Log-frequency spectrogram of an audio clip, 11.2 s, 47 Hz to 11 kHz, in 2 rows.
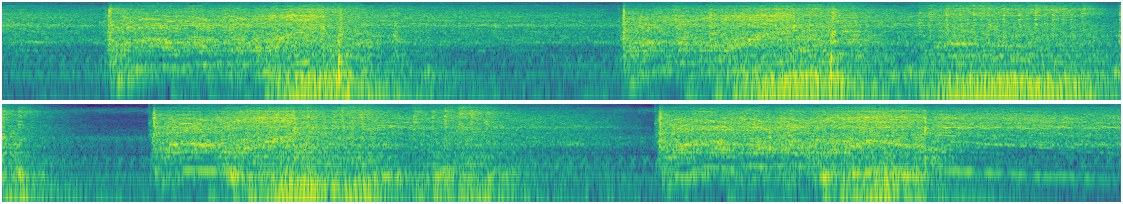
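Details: MGB engine, first start after major overhaul and supercharger fitting, no coolant yet, run about 40 seconds: several short crank-and-catch bursts dying after seconds, never settling; hard starting, rough running, needs adjustment, some smoke.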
